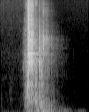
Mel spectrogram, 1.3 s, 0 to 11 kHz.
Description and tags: smash on head with fire extinquisher
I needed a sound for someone getting hit on the head with a fire extinguisher. It's a fire extinguisher hitting a small concrete block wrapped in canvas. It doesn't sound quite right, but it makes a good starting point. It was recorded with a cheap condenser microphone onto a portable Sony MD recorder (MZ-N707).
